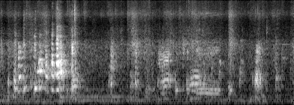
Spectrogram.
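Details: Ayam Ketawa laughing chicken among a family of Pelung Bangkok chickens: a loud rasping harmonic crow opens, then stuttering clusters of short laughing syllables come in rapid uneven bursts, with a faint steady hum behind.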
